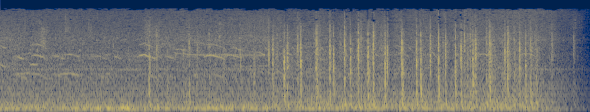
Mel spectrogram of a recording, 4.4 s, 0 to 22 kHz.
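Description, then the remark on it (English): A golf clap celebrating a YouTube channel passing 100,000 subscribers: scattered, polite applause from a small group that builds into a quick, steady patter of light claps over low background murmur, then tapers off at the end. “So golf clap, everybody.”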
